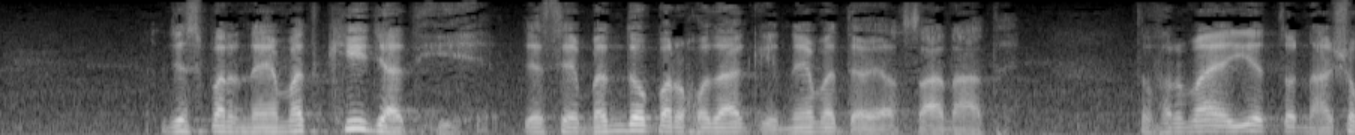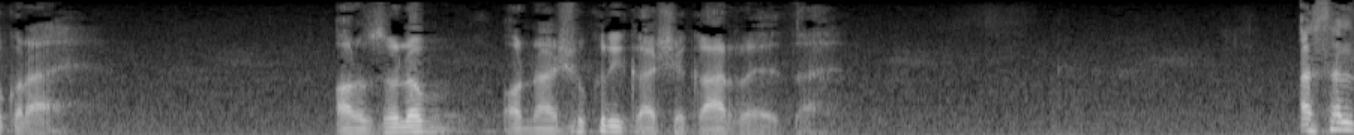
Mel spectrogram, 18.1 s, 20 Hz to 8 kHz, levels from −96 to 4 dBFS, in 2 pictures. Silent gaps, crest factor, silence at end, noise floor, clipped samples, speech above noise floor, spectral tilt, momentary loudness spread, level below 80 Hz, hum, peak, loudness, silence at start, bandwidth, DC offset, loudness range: none; 20 dB; 0 s; -50 dBFS; under 0.1%; 26 dB; -6.5 dB/octave; 17 LU; -48 dBFS; none; -6 dBFS; -25 LUFS; 0.1 s; 8 kHz; under 0.1%; 8 LU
